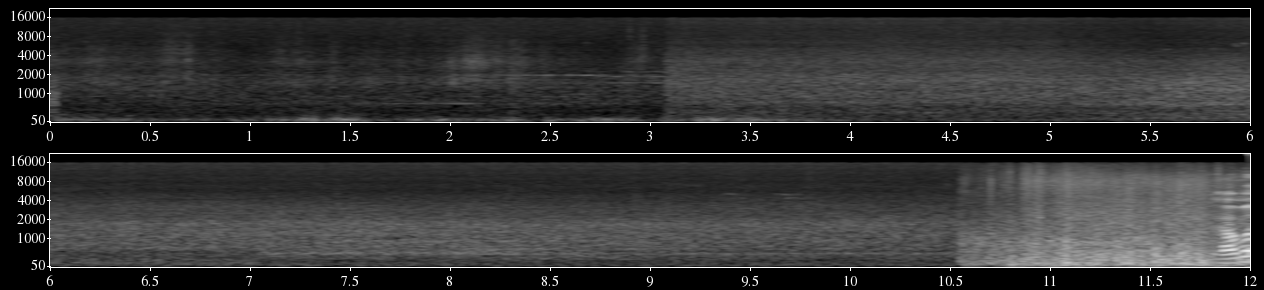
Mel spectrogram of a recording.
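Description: Wind: low, uneven gusts, then a quiet steady airy hiss. About ten and a half seconds in, strong wind starts buffeting the microphone much louder.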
